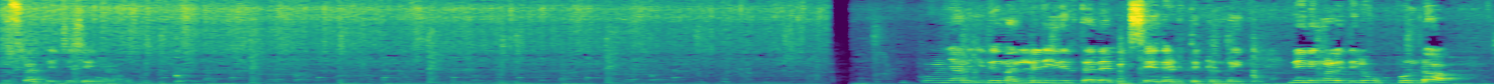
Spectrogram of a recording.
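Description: A spatula scrapes and stirs rice in a pan.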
